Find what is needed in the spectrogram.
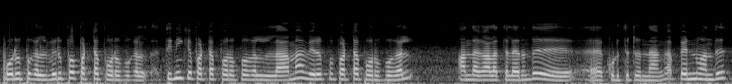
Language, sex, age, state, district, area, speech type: Tamil, female, 45-60, Tamil Nadu, Viluppuram, urban, spontaneous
